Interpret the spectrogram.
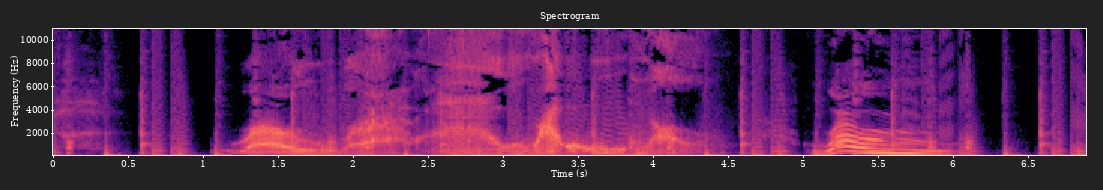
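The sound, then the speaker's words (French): A person imitates a tiger's roar with several drawn-out, growling yowls in a row, ending in a loud, falling cry. The voice is fairly loud, with no talking. “Je vais imiter le tigre.”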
